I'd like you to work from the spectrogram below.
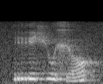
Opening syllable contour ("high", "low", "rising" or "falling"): high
